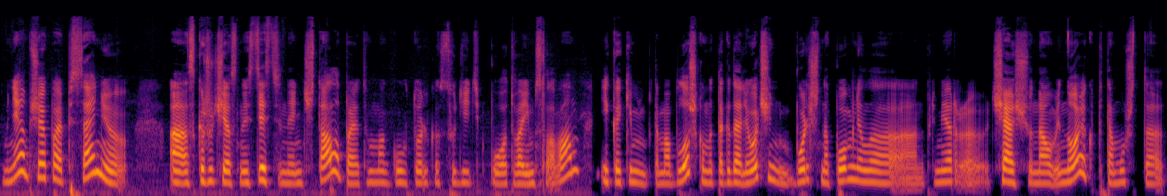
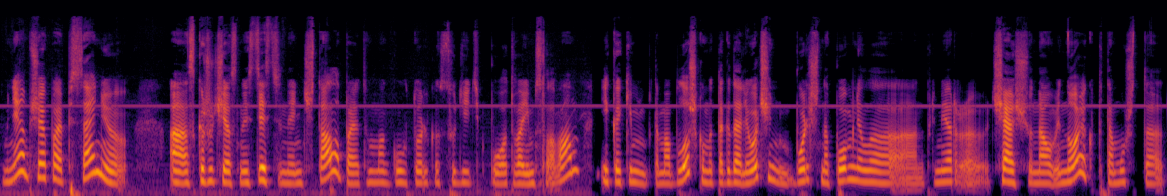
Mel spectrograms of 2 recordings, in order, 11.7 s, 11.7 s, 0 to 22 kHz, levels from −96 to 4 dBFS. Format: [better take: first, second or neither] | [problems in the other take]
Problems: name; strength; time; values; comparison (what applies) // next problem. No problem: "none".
first | high-pitched whine; faint; throughout; 3 kHz, 25 dB below the speech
